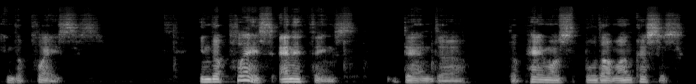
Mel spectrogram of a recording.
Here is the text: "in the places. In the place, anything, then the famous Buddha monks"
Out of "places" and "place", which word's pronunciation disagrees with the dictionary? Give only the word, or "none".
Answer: places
